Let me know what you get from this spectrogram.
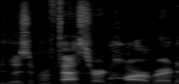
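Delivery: ordinary delivery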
